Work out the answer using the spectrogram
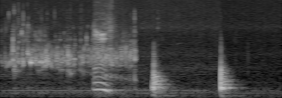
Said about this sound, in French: Je te sers encore une goutte de cognac.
